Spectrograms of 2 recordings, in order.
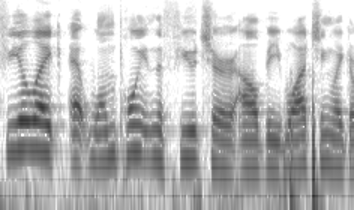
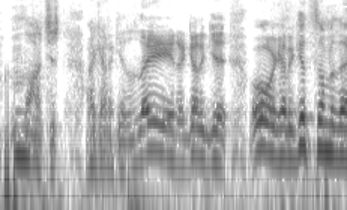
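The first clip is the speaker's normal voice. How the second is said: lustful guy voice; 2 semitones lower, 7 dB quieter, faster than usual. Retold or imitated. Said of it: "guys around me that'd be like".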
